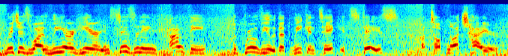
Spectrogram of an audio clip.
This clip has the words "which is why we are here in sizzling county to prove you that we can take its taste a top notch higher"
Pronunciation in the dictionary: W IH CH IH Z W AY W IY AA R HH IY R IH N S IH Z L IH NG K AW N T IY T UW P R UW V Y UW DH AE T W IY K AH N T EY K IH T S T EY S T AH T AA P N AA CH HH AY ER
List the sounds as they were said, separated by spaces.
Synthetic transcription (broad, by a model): W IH CH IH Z W AY W IY AA R HH IY R IH N S IH Z L IH NG K AW N T IY T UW P R UW V Y UW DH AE T W IY K AH N T EY K IH T S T EY S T AH T AA P N AA CH HH AY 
